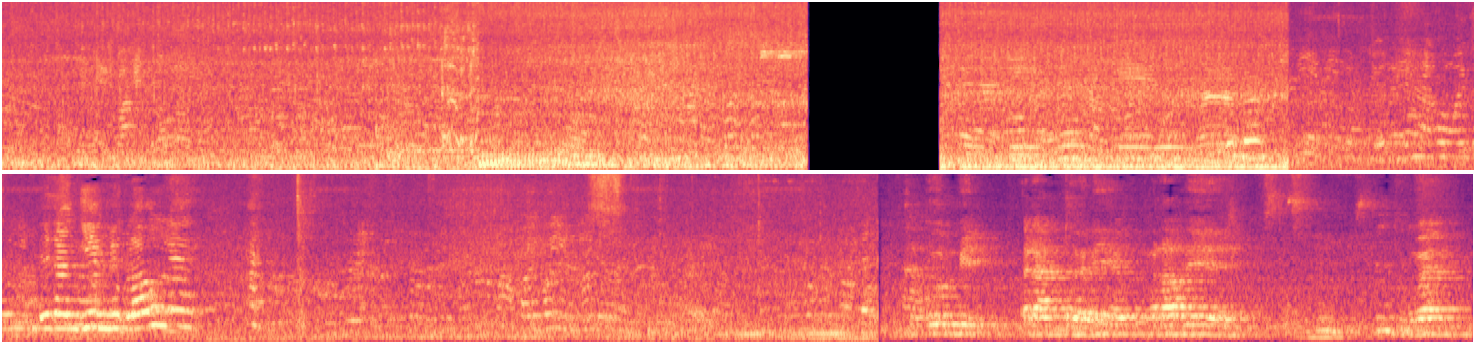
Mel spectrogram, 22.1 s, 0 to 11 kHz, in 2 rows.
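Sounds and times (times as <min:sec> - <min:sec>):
car engines passing slowly: 0:00.0 - 0:06.0, 0:07.1 - 0:10.8, 0:12.6 - 0:17.8
car engine idling: 0:07.1 - 0:09.7
people talking: 0:07.1 - 0:16.5.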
